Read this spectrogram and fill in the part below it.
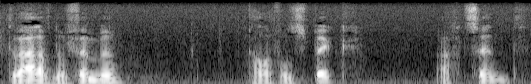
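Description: An actor playing a hearty, affectionate young ship's mate in a radio play. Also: male voice, medium pitch, fairly even intonation, takes it slowly, slight background noise, close to an everyday voice, poor audio. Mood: quiet, musing. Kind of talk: dramatised radio play acting.

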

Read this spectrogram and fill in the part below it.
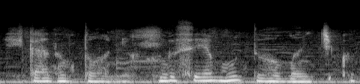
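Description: A woman's voice: very deep voice, a little slow. A woman acting a coy, sentimental young lady in love in a melodramatic radio soap. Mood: coy, tender. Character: Madalena Guadalupe, coy romantic young woman with strict father. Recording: dull lo-fi audio under music.

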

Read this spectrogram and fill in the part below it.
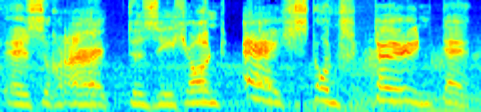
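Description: Radio play narrator: woman, slightly high voice, slow expressive rhymed storytelling, theatrical. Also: music in the background. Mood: dramatic, suspenseful. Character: woman storyteller reciting a rhymed folk legend.

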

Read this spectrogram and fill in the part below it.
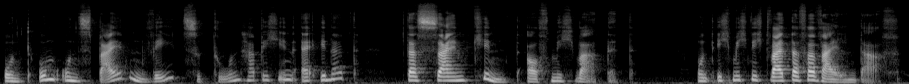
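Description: An old maidservant, proud and bitter, with a fire still burning under every word. She speaks in a low register at a very slow, deliberate pace, sometimes sinking into a hushed whisper. This is an intimate radio play monologue recorded close to the microphone. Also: sing-song, full character voice. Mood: hushed intense. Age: older. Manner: slow, intense, dropping at times to a hushed whisper. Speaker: old maidservant telling her life story.

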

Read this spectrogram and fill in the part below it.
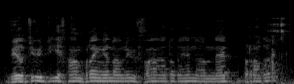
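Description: An actor in a radio play as a formal, deferential manservant in a gentry house. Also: male voice, on the high side, level tone, a little fast, darkish tone, a little hiss or hum, close to an everyday voice.

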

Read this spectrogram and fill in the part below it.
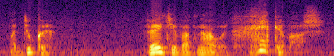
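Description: An actor playing a friendly island beachcomber in a radio play, earnest and sometimes hesitant. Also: male voice, mid-range voice, big pitch swings, slow, breathy edge, exaggerated voice. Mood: earnest, intrigued. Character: friendly male island beachcomber, earnest storyteller, shy suitor.

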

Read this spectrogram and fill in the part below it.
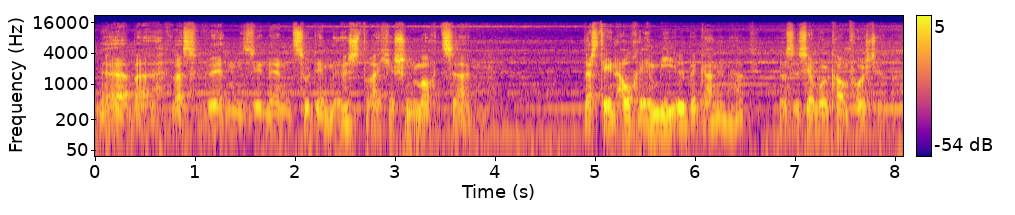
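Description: Crime radio play: a fussy, anxious police commander, creaky-voiced, lively intonation, music underneath. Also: male voice, low voice, normal speed, exaggerated voice. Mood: urgent, worried. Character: worried, meticulous male police commander, a loyal deputy. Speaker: radio drama actor. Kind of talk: German crime radio drama dialogue.

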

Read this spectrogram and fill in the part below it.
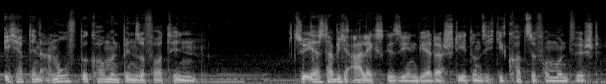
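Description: An actor playing a troubled man recounting events in a radio drama, in a halting, colloquial way. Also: on the low side, over music, lightly acted. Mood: troubled recollection. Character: troubled male swarm organizer recounting events. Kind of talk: confessional radio drama narration.

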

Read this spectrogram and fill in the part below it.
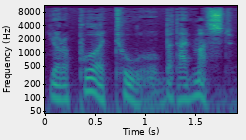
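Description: Man acting low, menacing invisible bully. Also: big pitch swings, unhurried, creaky, husky, no echo, heavily acted. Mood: quiet menace. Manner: commanding, threatening, terse.

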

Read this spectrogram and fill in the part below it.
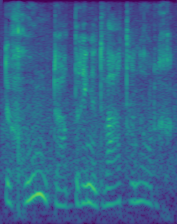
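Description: A woman's voice: medium pitch, normal speed, mellow, close to an everyday voice. Actress as tender woman survivor, faint hiss. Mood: tender, wistful. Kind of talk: Dutch radio play acting. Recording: faintly noisy old radio drama recording.

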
